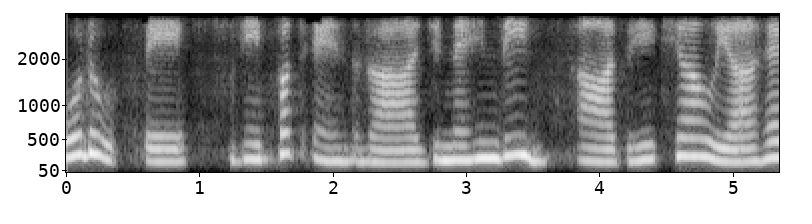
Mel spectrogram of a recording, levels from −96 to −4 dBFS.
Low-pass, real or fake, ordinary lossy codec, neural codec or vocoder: 3.6 kHz; fake; MP3, 32 kbps; codec, 24 kHz, 0.5 kbps, DualCodec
